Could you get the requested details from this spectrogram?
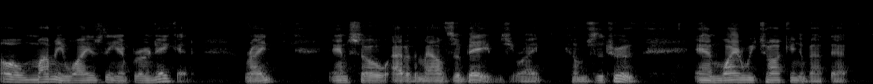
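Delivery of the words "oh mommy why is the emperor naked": put-on little girl's voice, blurted, calling out. Retelling the emperor tale, a little girl asks: imitating a child saying it loudly. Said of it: "says very loudly".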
